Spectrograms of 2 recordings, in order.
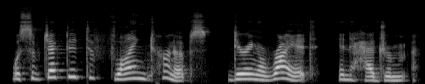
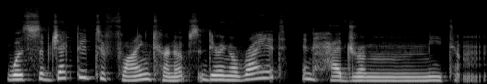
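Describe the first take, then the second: First: Hadram- breaks off mid-word; stumbled reading. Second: Hadrumetum said fully as had-rum-EE-tum; clean retake. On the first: Real, not acted. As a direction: trip over the name. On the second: Shown as a demonstration. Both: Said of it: "now I can't say this word".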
